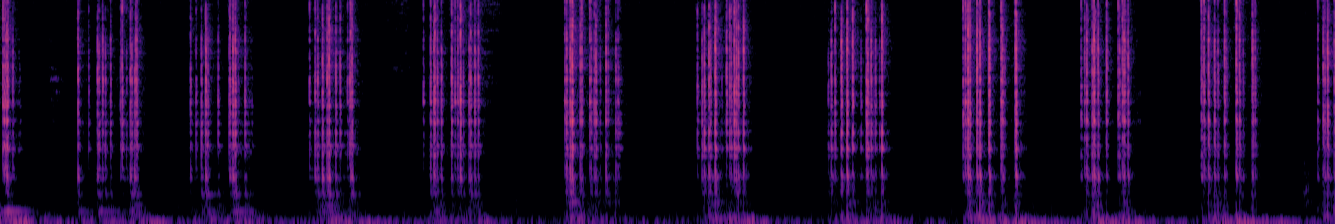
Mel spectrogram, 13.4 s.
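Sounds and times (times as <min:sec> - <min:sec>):
fingertips tapping on different surfaces: 0:00.0 - 0:05.0, 0:05.6 - 0:06.3, 0:08.3 - 0:09.0, 0:09.6 - 0:11.4, 0:12.0 - 0:12.6.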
